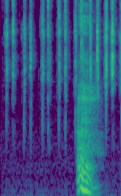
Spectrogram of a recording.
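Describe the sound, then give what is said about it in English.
A rapid, steady series of sharp little clicks from a mechanical pencil being pressed over and over, its lead shooting out, briefly overlapped by a louder, fuller burst of sound partway through. “All right, that's the lead on that mechanical pencil is really shooting out there”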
